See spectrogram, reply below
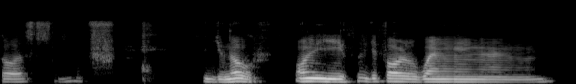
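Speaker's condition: Stuttering; stutter in public speaking, attributed to lifelong shyness and introversion; stutters a lot when talking in public; repeated sounds

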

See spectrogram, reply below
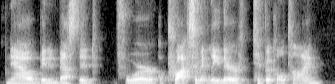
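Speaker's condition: No condition

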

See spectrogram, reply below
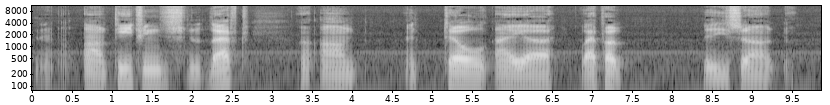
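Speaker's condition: Cerebral palsy; wears glasses

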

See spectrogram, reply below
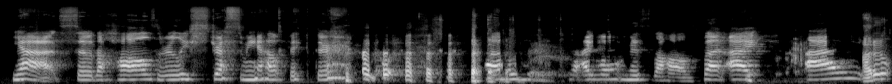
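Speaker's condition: No condition

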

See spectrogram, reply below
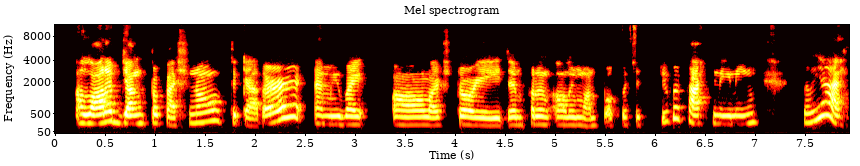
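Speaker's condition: Deafness; hearing aid, uses American Sign Language (ASL); speaks clearly, struggles following multiple speakers at once

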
